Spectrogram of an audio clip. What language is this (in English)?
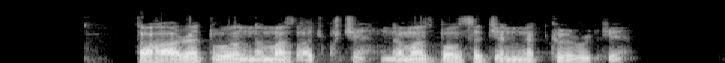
Uyghur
